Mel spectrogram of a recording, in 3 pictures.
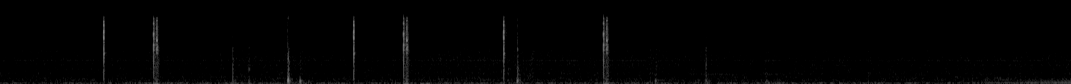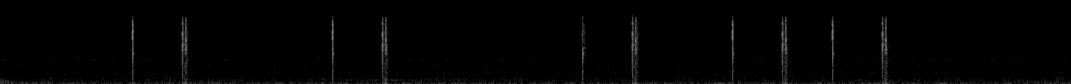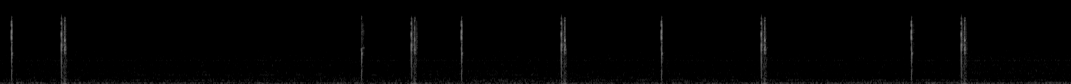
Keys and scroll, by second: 2.4 ctrl+z, 3.7 ctrl+z, 6.9 ctrl+-.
